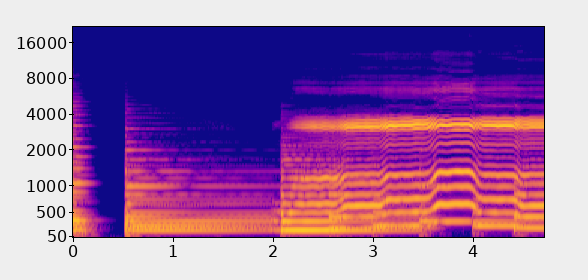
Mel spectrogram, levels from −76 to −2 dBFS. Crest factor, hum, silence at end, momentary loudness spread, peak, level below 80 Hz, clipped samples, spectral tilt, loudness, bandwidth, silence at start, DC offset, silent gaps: 12 dB; none; 0 s; 16 LU; 0 dBFS; -46 dBFS; under 0.1%; -5.5 dB/octave; -9 LUFS; 8.4 kHz; 0 s; under 0.1%; none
